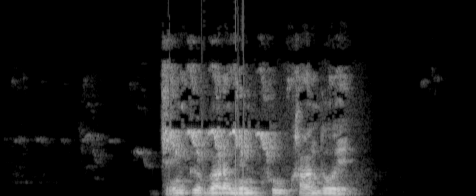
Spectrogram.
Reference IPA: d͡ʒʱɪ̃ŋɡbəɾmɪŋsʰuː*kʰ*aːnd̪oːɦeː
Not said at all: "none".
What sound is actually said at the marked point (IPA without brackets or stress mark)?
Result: kʰ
